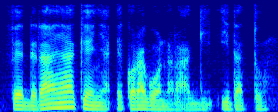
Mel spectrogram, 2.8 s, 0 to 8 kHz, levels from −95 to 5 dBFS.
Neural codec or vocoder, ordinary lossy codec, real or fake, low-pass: codec, 16 kHz in and 24 kHz out, 1 kbps, XY-Tokenizer; Opus, 24 kbps; fake; 7.2 kHz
